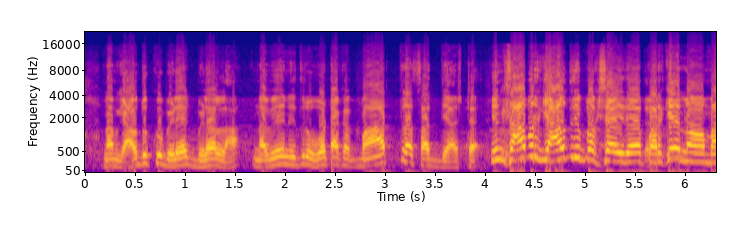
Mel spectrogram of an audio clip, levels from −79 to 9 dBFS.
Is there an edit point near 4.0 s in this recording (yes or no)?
yes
